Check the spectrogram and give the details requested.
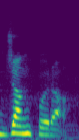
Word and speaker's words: Jungpura: Thus, the resettlement colony was named as Youngpura, which people pronounce as Jungpura.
